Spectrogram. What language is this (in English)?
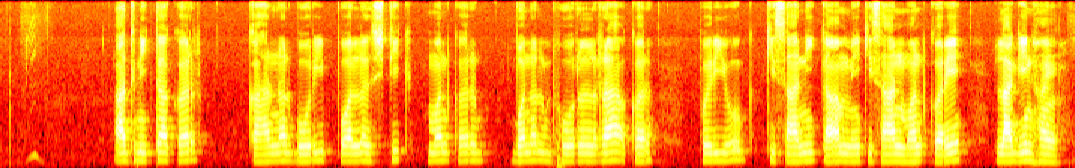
Chhattisgarhi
